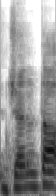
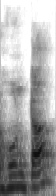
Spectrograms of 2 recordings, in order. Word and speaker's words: junta: Following Myanmar's, and why this people are coming towards India is also because in 2021 the Myanmar military, called as Junta or Junta, both are correct pronunciations, they have cracked down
